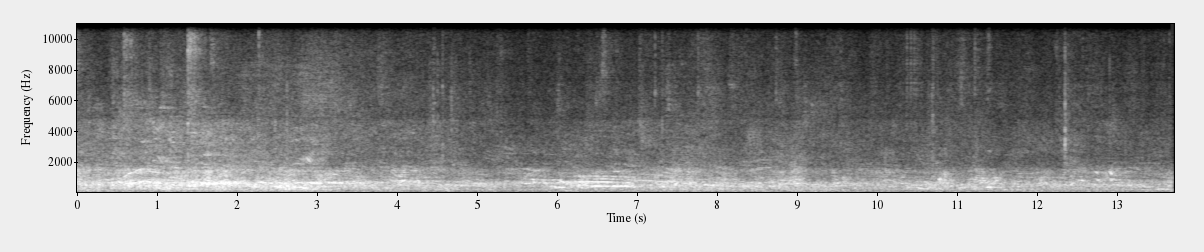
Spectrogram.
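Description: A piano plays a flowing melody in a large hall.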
